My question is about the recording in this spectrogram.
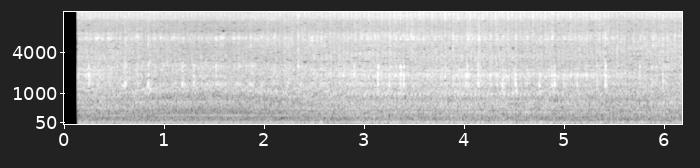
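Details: Audi RS5 2.9 engine, 2/19 build date, 78k miles, at idle: light, fast tick in the upper range over steady idle; owner suspects rocker arms, not confirmed. Engine ticking at idle.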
